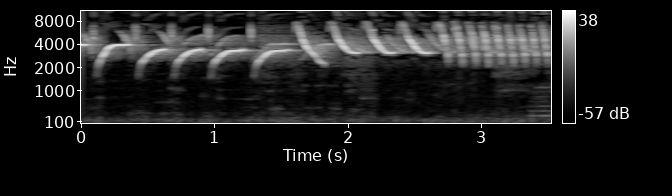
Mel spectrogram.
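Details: Domestic canary singing vigorously, a long-duration song used to stimulate other canaries to sing: a series of rising, whistled swoops repeated about every quarter second, then descending slurred notes and a fast, dense trill at the end.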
